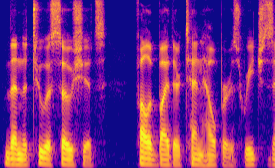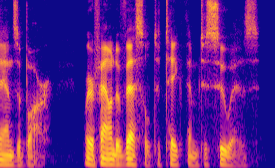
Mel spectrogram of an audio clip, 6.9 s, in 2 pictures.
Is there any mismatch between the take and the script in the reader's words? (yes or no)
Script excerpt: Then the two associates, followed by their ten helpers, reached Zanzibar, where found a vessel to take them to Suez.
no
